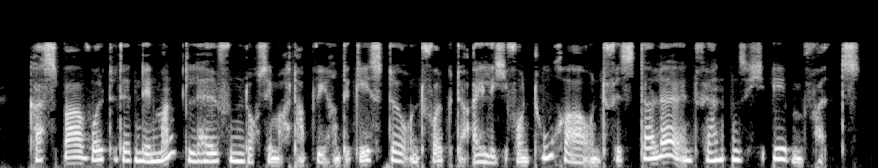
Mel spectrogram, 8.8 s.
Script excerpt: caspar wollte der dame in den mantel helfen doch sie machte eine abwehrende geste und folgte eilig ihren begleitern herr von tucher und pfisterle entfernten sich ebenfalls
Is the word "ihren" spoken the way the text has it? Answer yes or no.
no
